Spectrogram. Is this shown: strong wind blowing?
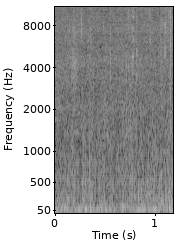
yes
